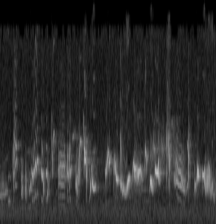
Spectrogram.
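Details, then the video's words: Wild Icterine Warbler in loud, continuous song: rapid mixed phrases of chirps, slurred whistles and buzzy notes tumbling one after another with hardly a break, clean background. "Burung Kicau Alam Liar (Icterine Warbler birds )Burung Icterine Warbler-Burung Kicau"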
